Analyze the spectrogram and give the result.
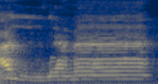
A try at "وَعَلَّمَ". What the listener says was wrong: এই যে দেখো ও আল্লামা একটু দাঁড়াও ও আল্লামা এই যে মিমটা এই মিমটা টান হচ্ছে এই মিমটা টানা যাবে না ও আল্লামা আদামাল আসমা শেষ এই পর্যন্ত বলো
